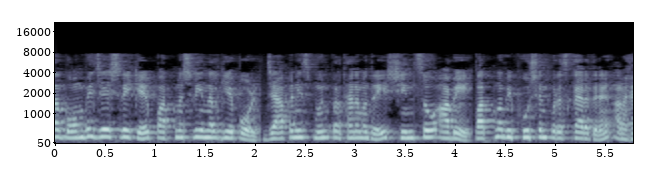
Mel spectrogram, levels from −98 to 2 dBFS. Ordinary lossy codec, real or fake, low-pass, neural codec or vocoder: none; fake; none; codec, 16 kHz, 16 kbps, FreqCodec, larger model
